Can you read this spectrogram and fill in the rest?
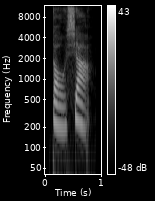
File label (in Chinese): "倒下", Chinese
